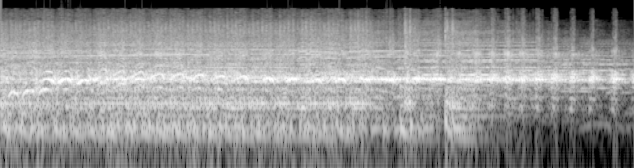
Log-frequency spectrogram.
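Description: Chhau dance accompaniment: a shehnai plays a wavering, ornamented melody over dhol and dhamsa drums. The drums drop out about five seconds in, leaving the shehnai holding one steady note.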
